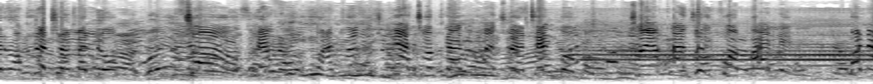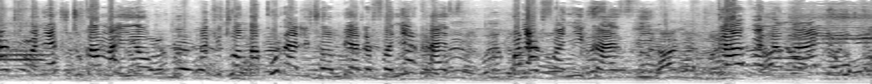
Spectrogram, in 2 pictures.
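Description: A woman speaking loudly and emphatically over the chatter of a crowd around her. A steady held tone of about three seconds sounds near the middle.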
